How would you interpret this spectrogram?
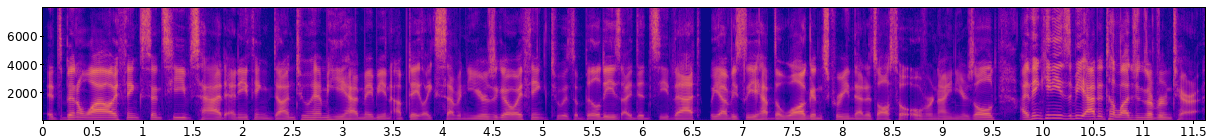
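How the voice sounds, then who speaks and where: A man's voice: mid-range voice, fast talker, hardly any pauses, no echo. A man talking casually to his viewers as a reaction host, in rambling, conversational unscripted commentary. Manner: rambling, conversational, frequent "like" and "right?".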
